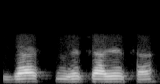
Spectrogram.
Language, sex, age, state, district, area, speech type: Hindi, male, 45-60, Uttar Pradesh, Chandauli, urban, conversation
